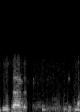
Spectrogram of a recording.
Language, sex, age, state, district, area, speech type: Hindi, male, 30-45, Rajasthan, Jaipur, urban, conversation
